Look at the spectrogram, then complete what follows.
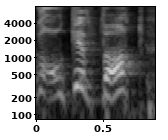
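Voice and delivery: high-pitched mock outburst; rowdy ape-like dude. Mimicking a mate hit back while horsing around, rowdy and high. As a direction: jeer back like one of the pack. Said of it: "like watching monkeys at the zoo".

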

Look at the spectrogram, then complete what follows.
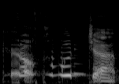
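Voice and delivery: very high, mocking listener whine; mock listener complaint. Podcast host mocking bored listeners in a high whine. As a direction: squeak it like a bored fan. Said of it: "we know you guys are like".

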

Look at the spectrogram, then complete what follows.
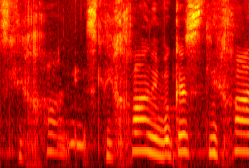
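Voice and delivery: high, repeated flustered apology; mock-panicked pleading for pardon; retold flustered apology. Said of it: "אני בכזאת פאניקה".

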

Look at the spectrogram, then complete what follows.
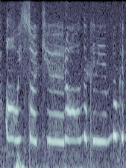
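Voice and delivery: tiny high-pitched squeal of adoration; cooing over baby. Retold or imitated. Paramedics fussing over a silent newborn, high cooing. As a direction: coo in falsetto over something adorable.

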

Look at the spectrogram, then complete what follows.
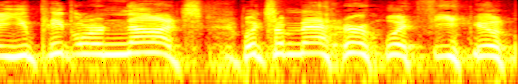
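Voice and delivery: mock exasperated Carville.

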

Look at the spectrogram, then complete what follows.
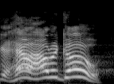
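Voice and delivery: high, drawn-out eager ask; David keen to hear the news; eager question. Retold or imitated. David eagerly asks his returning men.

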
